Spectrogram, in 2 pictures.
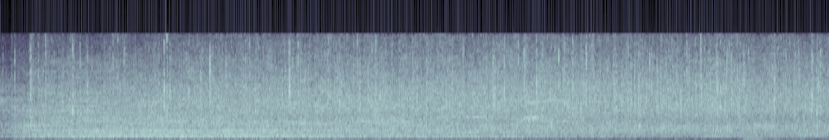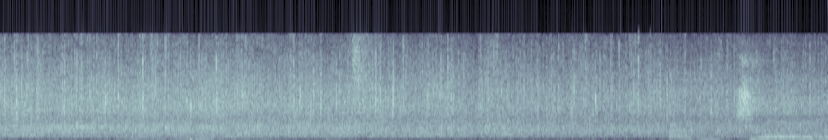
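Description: A large concert audience applauding, loud at first and slowly dying down. A voice comes in over it near the end.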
